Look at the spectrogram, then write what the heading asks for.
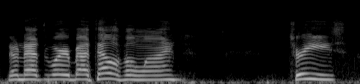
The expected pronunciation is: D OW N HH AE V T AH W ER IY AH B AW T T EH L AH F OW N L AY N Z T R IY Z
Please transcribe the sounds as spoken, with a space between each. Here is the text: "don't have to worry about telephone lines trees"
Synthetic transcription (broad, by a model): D OW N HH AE F T AH W ER IY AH B AW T T EH L AH F OW N L AY N Z T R IY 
